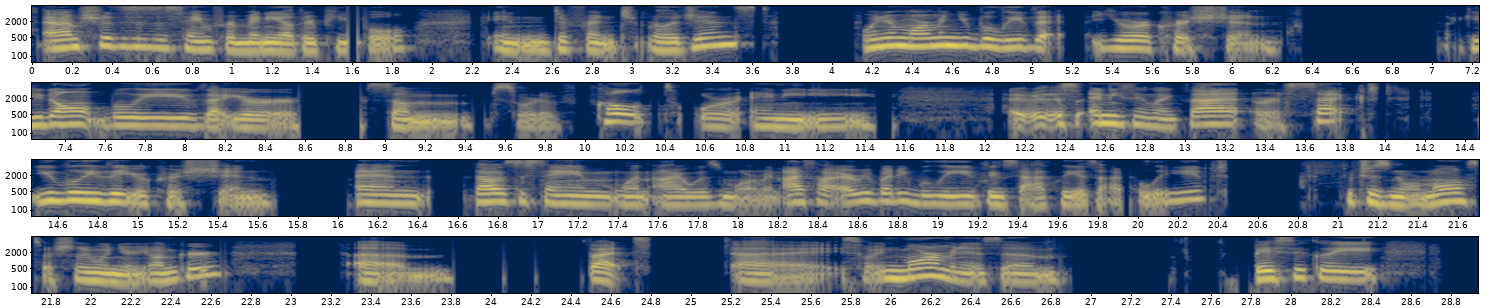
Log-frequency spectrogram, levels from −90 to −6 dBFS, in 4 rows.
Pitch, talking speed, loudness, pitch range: 195 Hz, 160 wpm, -26 LUFS, 170-225 Hz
